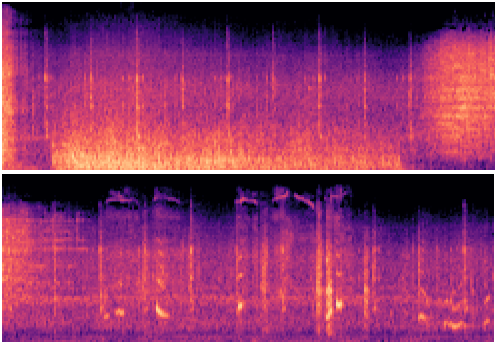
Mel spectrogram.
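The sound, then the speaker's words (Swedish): A loud, deep roll of thunder rumbles for several seconds over steady rain, then fades, leaving the patter of rain with scattered drips and crackles. “Jag förresten är livsfarligt att telefonera åskväder så det är så.”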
